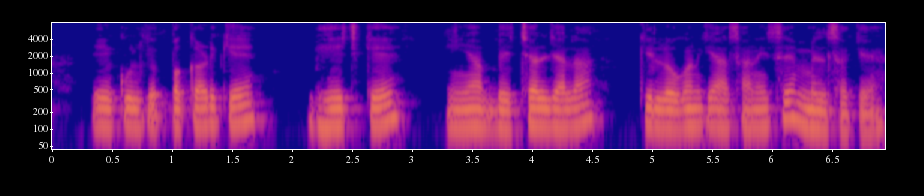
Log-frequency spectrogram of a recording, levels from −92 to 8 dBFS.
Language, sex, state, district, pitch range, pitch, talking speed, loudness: Bhojpuri, male, Uttar Pradesh, Gorakhpur, 110-125 Hz, 115 Hz, 145 wpm, -35 LUFS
